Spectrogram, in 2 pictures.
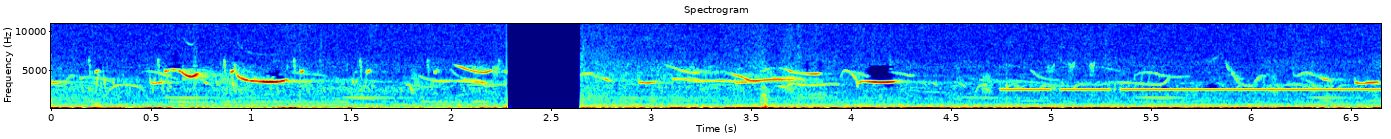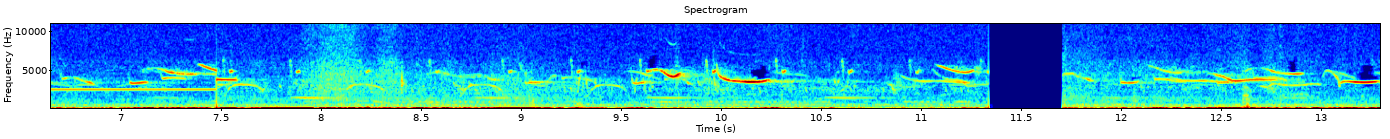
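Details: Cinnamon-chested bee-eater in Africa: high, short chirps come in quick bursts over a heavy low rumble of wind or background noise, with a thin steady tone in between.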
